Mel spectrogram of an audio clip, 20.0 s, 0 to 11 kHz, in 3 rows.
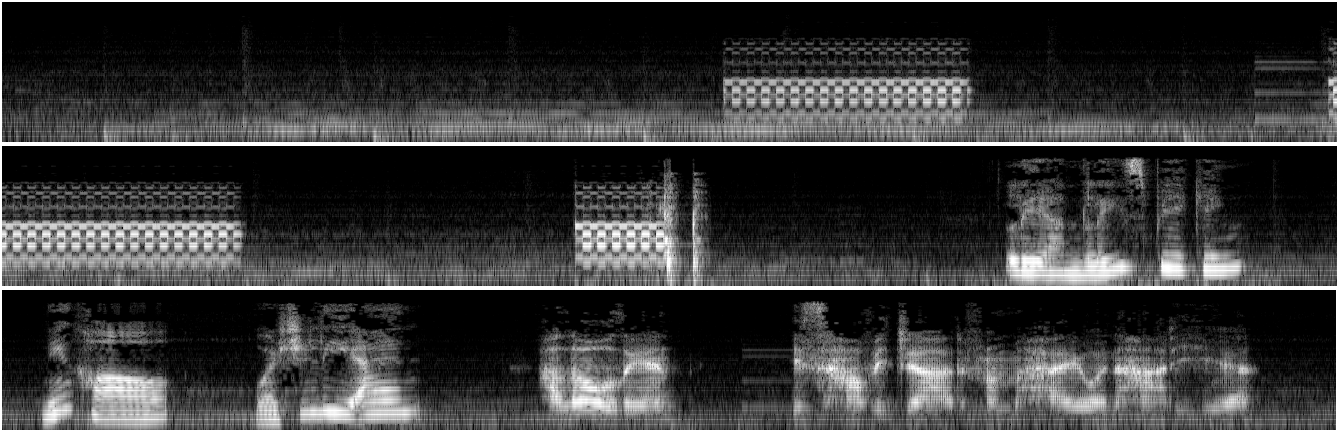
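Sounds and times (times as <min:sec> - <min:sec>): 
telephone ringing in electronic bursts: 0:03.6 - 0:04.9, 0:06.5 - 0:08.0, 0:09.5 - 0:10.2
speech: 0:11.7 - 0:13.0, 0:13.6 - 0:19.7.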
